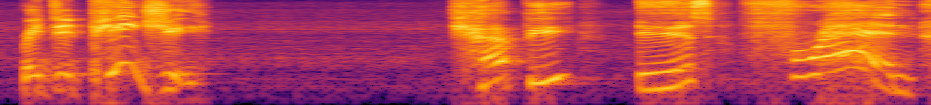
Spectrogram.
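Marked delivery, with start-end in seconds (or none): 2.2-4.6 very slow creature speech. Pretend. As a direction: say it like a simple creature. Cappy character talks.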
